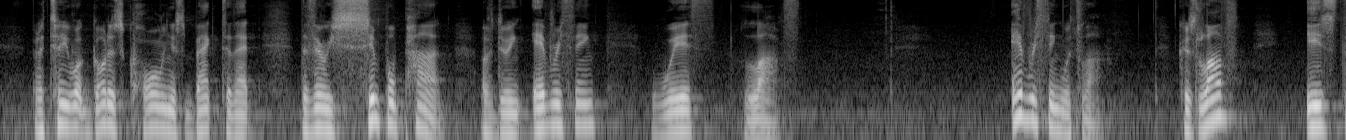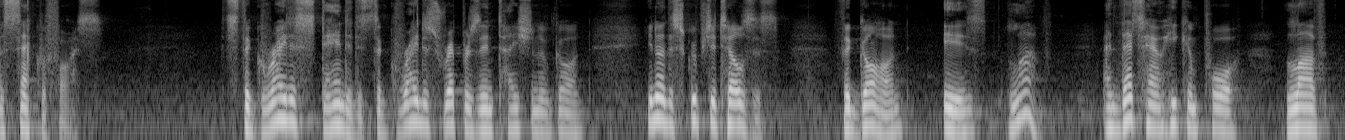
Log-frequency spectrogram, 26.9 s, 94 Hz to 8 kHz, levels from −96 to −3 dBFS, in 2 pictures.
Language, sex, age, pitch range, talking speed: English, male, 50-69, 100-130 Hz, 125 wpm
